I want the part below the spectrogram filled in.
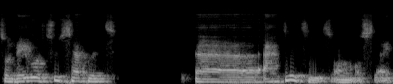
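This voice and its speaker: A somewhat breathy voice belongs to a man. He keeps a moderate pace. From Turkey. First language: Turkish. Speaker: professor. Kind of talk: interview. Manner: halting.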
